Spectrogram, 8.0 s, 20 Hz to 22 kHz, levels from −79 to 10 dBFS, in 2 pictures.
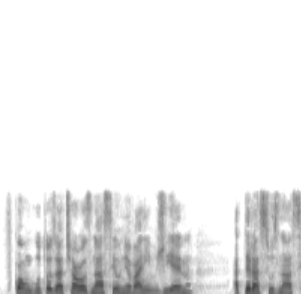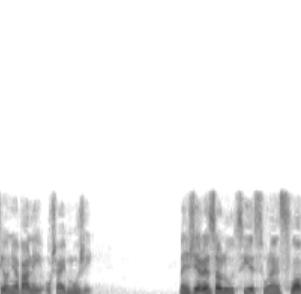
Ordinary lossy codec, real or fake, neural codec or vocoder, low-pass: none; fake; codec, 16 kHz, 2 kbps, X-Codec, WavLM features, trained on Multilingual LibriSpeech; none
